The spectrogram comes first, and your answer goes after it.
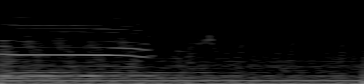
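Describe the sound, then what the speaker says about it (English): Rooster crowing in The Legend of Zelda: Ocarina of Time, a single bright, descending synthesized crow over steady game background music, fading out after the first second. "Cock-a-doodle-doo."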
